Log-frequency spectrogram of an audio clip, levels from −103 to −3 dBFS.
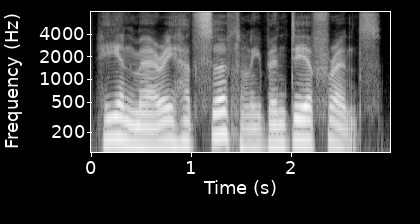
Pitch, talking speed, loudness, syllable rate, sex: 130 Hz, 160 wpm, -16 LUFS, 4.0 syllables/s, male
